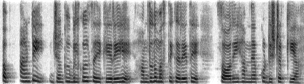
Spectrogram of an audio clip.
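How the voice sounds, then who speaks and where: Very high-voiced woman reading a fan story. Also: steady tone, normal speed, mellow, slight background noise. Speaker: storyteller voicing all characters. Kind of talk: scripted fan audio story. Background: music.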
